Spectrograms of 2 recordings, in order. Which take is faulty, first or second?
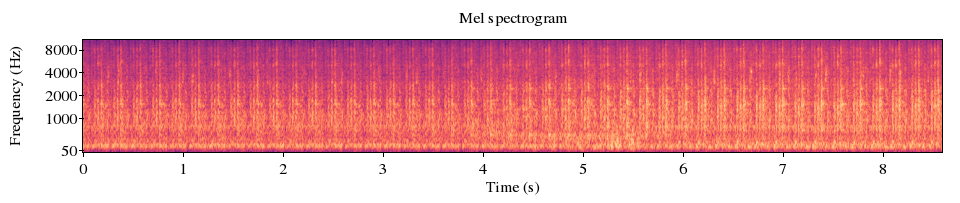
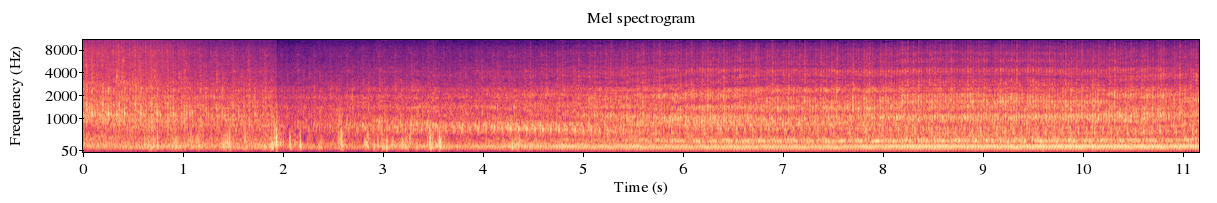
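first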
